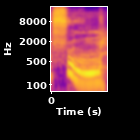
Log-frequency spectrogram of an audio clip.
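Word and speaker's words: Frome: from f-r-o-m-e it should be blitheringly obvious it's pronounced froome yeah look at that i was right don't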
